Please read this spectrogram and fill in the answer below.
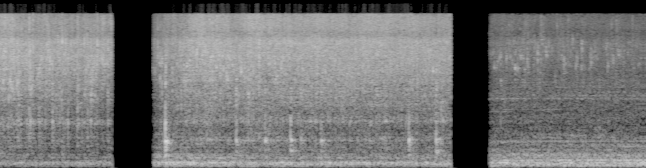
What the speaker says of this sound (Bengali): তেল দিয়ে দিচ্ছি পেঁয়াজ কুচি দিয়ে দিচ্ছি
